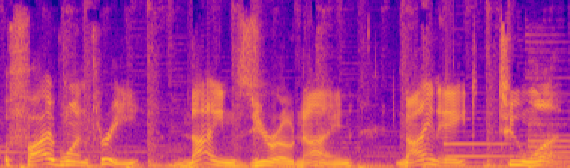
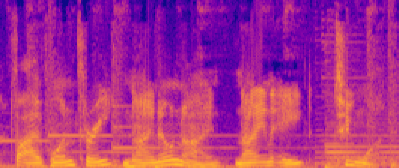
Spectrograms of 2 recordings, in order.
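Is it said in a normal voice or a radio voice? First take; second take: radio voice; normal voice. First: It is said in a put-on radio announcer voice. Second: It is said in a normal speaking voice.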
